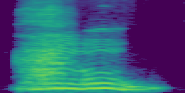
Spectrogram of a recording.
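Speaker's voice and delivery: "Ramón" with a throaty gh for the r; r of "Ramón" as a guttural gh; distorted r. Shown as a demonstration. Teacher demoing distortion: "Ramón" with guttural r. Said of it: "la R no está pronunciándose correctamente".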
